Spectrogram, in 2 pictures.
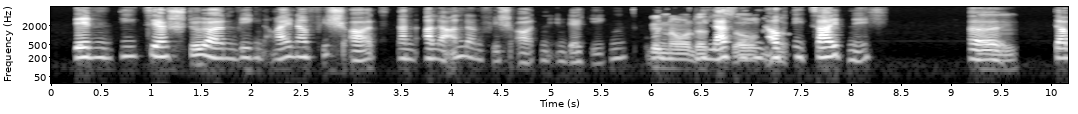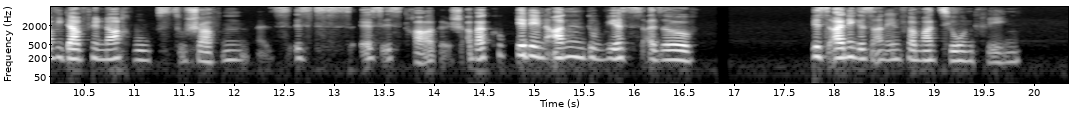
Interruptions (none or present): present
